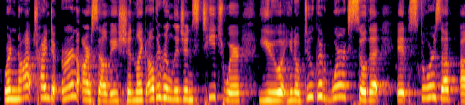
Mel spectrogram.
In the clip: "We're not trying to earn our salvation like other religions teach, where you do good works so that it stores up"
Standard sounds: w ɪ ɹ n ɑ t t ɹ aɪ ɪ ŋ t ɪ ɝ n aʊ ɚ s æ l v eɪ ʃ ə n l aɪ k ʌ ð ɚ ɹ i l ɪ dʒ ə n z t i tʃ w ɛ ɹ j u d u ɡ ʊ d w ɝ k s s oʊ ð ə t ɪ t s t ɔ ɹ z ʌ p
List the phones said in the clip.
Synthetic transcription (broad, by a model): w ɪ ɹ n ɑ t t ɹ aɪ ɪ ŋ t ɪ ɝ n aʊ ɚ s æ l v eɪ ʃ ə n l aɪ k ʌ ð ɚ ɹ i l ɪ dʒ ə n z t i tʃ w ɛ ɹ j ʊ d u ɡ ʊ d w ɝ k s s oʊ ð ə t ɪ t s t ɔ ɹ z ʌ p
